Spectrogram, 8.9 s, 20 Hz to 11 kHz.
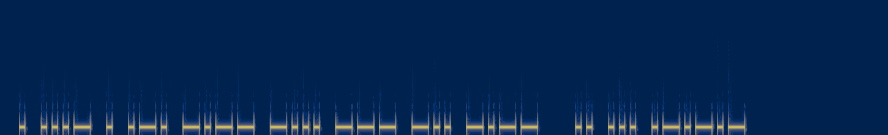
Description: Morse code, heard as a keyed tone, about 22 wpm, 700 Hz. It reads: EVERYBODY IS.
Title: Sentences from Top 1400 Words 22wpm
